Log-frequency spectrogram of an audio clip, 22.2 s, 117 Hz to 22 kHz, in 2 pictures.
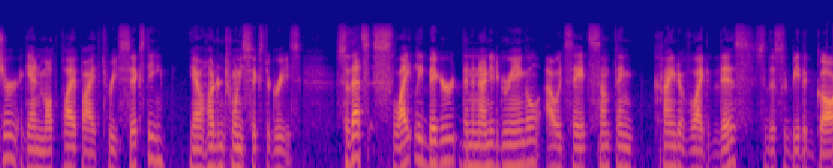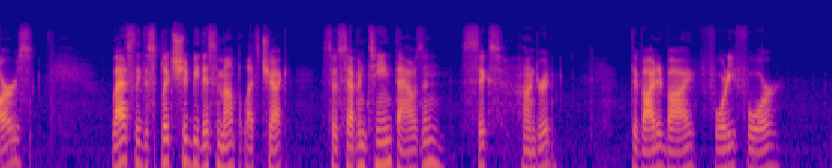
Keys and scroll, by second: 0.7 3, 1.3 6, 1.9 0, 2.2 Return, 15.6-18.5 typing, 20.5 4, 20.9 4, 21.7 0.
